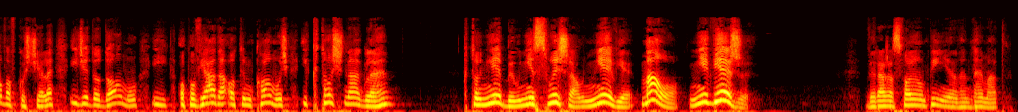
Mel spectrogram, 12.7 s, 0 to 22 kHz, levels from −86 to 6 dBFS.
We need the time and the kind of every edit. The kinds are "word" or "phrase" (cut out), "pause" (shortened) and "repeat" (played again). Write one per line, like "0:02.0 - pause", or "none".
none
